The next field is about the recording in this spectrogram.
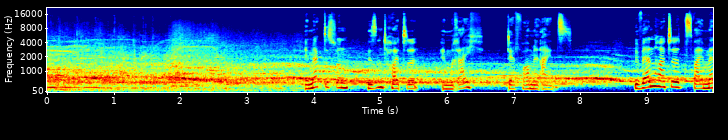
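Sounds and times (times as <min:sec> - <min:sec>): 
shouts: 0:00.0 - 0:02.9
large crowd cheering in grandstands: 0:00.0 - 0:09.9
speech: 0:03.9 - 0:08.0, 0:08.8 - 0:09.9.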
